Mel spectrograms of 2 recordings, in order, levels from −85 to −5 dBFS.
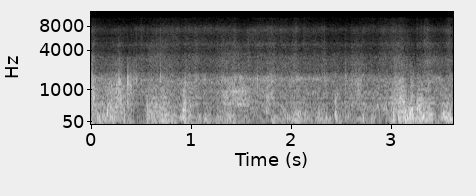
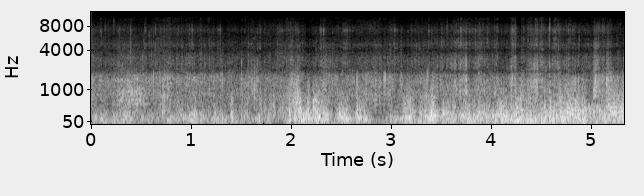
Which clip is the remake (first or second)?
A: first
